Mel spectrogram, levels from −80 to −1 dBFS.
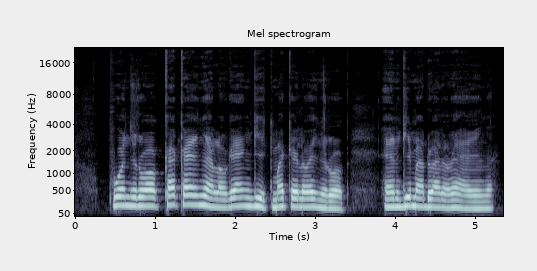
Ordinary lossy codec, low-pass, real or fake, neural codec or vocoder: none; none; real; none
